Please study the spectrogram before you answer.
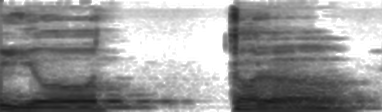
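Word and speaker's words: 여덟: Tas ya bukan tasos tapi tasot en yos 7 ilg 8 yodol ingat ya pengucapannya itu yod dol bukan yodol tapi yodol untuk huruf d itu lidahnya agak dicepit dengan gigi ya yodol seperti orang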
